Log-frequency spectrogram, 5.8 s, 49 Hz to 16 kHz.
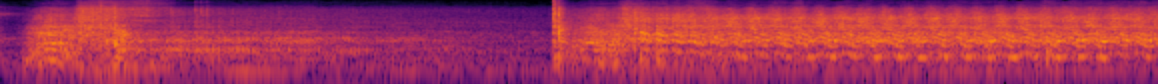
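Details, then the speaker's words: Flood-damaged 1978 Ford F150 that had water in the oil, after swapping in a cleaned carburetor with new accelerator pump and power valve gaskets. Uneven, lumpy run with a wavering beat; still rough, cause not found. "well I don't want to say it's worse but might not be any better"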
